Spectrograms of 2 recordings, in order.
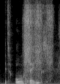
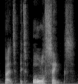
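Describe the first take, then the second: First: Whispered, stunned echo; whispered repeat. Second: Drawn out, louder, leaning on all; slow emphatic disbelief. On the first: Repeating it to friends in a hushed, stunned whisper. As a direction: breathe the words like a secret. Disbelief at a room of sinks. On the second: Telling friends about the dream bathroom, slow emphatic disbelief. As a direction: stretch it out, stunned at the sinks. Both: Pretend.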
